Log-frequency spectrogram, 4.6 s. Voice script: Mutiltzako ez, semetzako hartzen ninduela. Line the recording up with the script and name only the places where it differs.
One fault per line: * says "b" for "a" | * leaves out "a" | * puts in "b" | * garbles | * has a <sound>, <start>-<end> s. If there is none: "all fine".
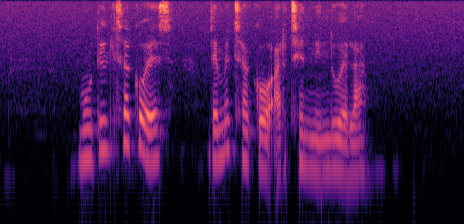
all fine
